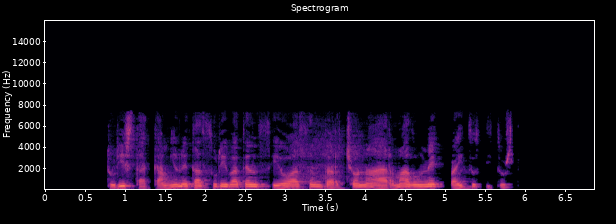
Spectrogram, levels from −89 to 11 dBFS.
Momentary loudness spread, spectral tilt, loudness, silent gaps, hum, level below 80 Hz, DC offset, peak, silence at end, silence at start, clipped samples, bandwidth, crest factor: 12 LU; -6 dB/octave; -28 LUFS; 4.99-5.06 s, 5.60-5.64 s; none; -80 dBFS; under 0.1%; -12 dBFS; 1.05 s; 0.8 s; under 0.1%; 7.6 kHz; 16 dB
